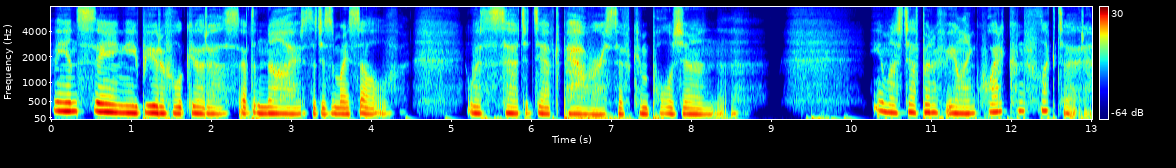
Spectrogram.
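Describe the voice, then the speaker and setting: A woman playing an arrogant, seductive vampire villainess in an intimate ASMR roleplay, soft-voiced and teasing, with a commanding, hypnotic manner and frequent drops toward a whisper. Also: lowish voice, slow, no room sound, clean studio sound. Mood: smug teasing. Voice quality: soft, often dropping into whispers.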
